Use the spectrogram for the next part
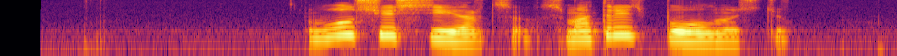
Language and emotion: Russian, neutral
